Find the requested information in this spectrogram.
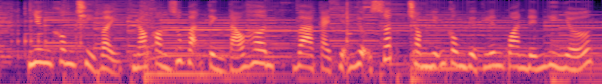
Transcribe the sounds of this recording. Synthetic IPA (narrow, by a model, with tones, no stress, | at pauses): ɲɨ˧ŋxə˧wŋ͡mt͡ɕi˧˩və̰˧˩jnɔ˨˦kɔ˨˩nzu˦˥p̚ɓa̰ː˧˨nt̪ï˧˩ŋ̟t̪aː˨˦wɦəː˧n | vaː˨˩kaː˧˩jt̪ʰḭ˧˨ənhḭ˧˨əwswə˦˥t̚t͡ɕɔ˧wŋ͡mɲɨ̰˧˥ŋkə˧wŋ͡mvi˨˩ək̚li˧ənkwaː˧nɗe˨˦nɣi˧ɲəː˨˦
